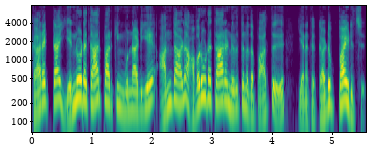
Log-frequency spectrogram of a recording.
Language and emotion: Tamil, angry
